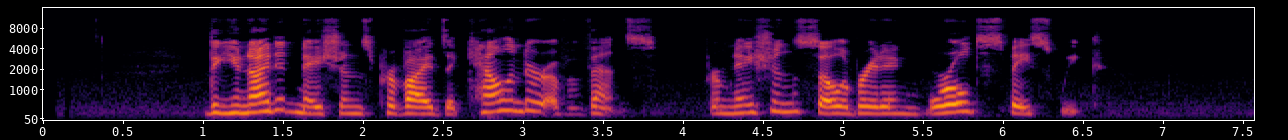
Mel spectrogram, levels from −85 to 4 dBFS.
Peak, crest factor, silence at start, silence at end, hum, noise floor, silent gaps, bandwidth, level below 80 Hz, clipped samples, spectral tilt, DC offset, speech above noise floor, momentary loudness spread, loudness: -2 dBFS; 22 dB; 1 s; 1.1 s; none; -65 dBFS; none; 11.5 kHz; -78 dBFS; under 0.1%; -3 dB/octave; under 0.1%; 43 dB; 17 LU; -22 LUFS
